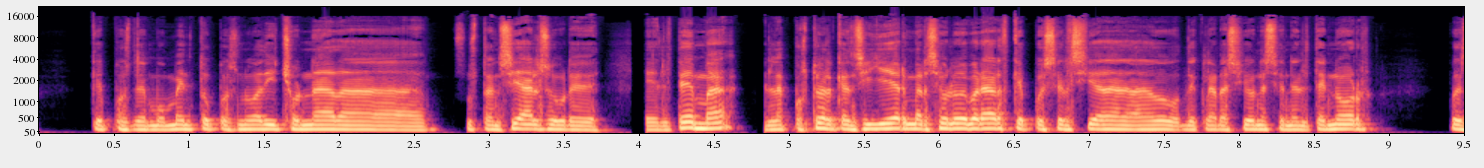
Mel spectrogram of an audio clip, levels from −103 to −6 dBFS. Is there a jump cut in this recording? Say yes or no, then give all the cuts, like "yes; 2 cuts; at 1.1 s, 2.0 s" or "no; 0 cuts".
no; 0 cuts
